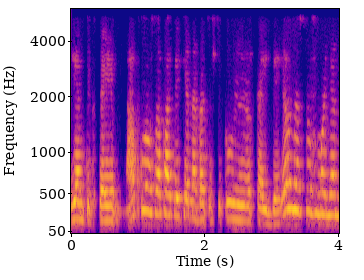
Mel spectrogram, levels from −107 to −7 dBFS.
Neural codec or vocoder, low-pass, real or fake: none; 5.4 kHz; real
